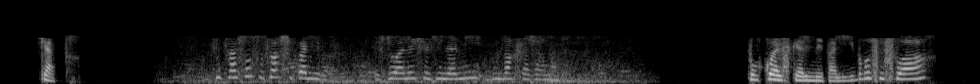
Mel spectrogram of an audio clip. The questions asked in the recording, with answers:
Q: Pourquoi est-ce qu'elle n'est pas libre ce soir?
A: Parce qu'elle doit aller chez une amie, boulevard Saint-Germain.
